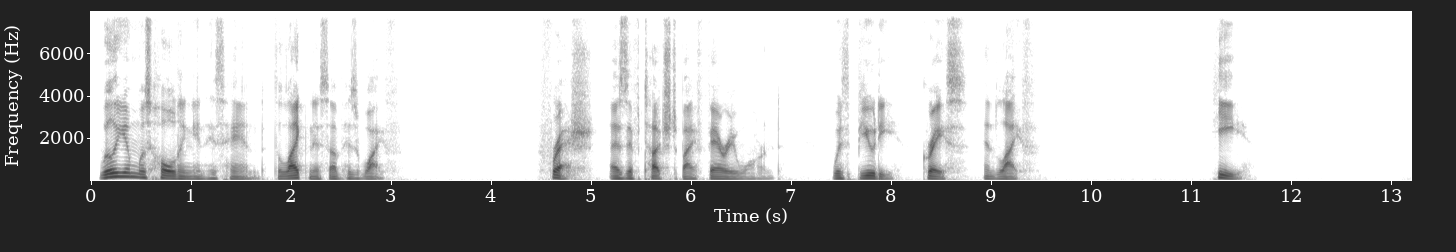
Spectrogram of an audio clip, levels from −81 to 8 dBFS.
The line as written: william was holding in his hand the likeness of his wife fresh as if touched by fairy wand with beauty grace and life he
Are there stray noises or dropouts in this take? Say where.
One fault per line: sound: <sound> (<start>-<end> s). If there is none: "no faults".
no faults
